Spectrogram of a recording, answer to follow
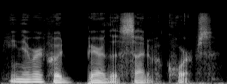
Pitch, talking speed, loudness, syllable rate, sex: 100 Hz, 240 wpm, -18 LUFS, 5.3 syllables/s, male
